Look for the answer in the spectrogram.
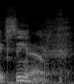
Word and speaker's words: Sceno: S-C-E-N-O. Here it is. Like, because that's what people say, Sino. So when people go like, oh, how do you say that? Like, is it Sino? I'm like, that is the correct way to say it wrong. So like, yeah. – Just say it that way. Like, I'm not going to correct you. Yes, that's exactly what it is.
